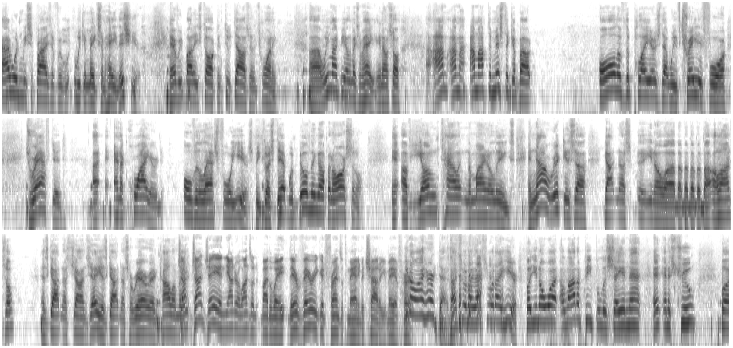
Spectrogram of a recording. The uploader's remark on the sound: live from SoxFest 2019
